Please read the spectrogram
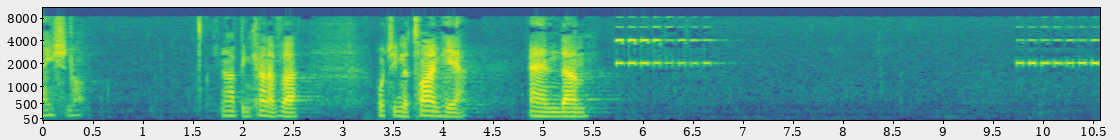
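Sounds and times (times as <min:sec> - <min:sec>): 
speech: 0:00.0 - 0:00.5, 0:01.8 - 0:02.7, 0:03.4 - 0:05.6
alarm clock going off with rapid electronic beeps: 0:05.7 - 0:07.0, 0:09.7 - 0:10.5.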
